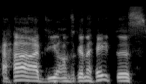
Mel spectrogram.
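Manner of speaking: play-acted laughing cackle through the words. Retelling making background parts for a bit, imitating own cackling. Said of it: "cackling away like".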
